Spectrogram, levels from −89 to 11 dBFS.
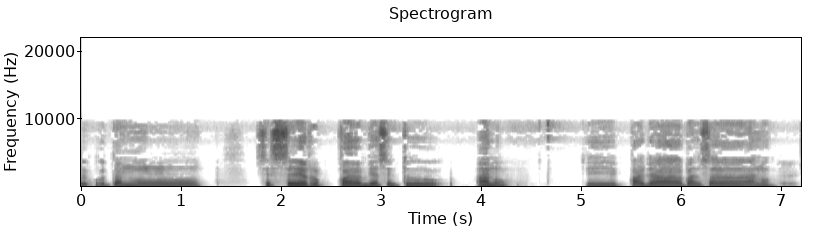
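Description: The clip is speech with heavy Vorbis compression damage throughout, likely from low-bitrate encoding. Nothing survives above 9.7 kHz. The treble sounds hissy and grainy. Pre-echo occurs from 2.56 to 2.59 s and at 3.21 s. Codec noise spreads into the quiet moment before each attack.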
